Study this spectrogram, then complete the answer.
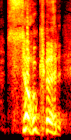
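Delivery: loud, upbeat "So good!" at a high five; excited "so good". Retold or imitated. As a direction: cheer it to a friend. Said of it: "high five".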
